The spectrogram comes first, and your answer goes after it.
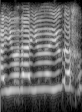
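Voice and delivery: frightened, terrified, pleading high-pitched cries. A gamer being chased in a game calls for help: terrified cries for help. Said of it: "¡Qué miedo".

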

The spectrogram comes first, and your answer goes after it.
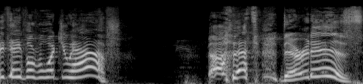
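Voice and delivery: high, full-throated yelling. Speaker addressing listeners directly, later apologizing for it, yelling. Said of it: "I'm sorry for yelling".

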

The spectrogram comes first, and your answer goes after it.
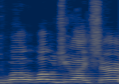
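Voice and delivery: ordinary talk, nothing marked

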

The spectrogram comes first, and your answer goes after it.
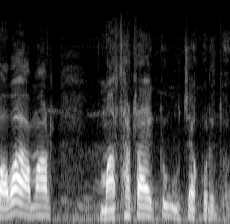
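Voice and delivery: plain

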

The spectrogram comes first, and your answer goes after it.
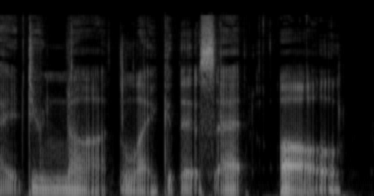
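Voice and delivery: very scared, terrified voice. Being guided while basically blind through the house: terrified. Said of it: "I'm so fucking terrified right now".

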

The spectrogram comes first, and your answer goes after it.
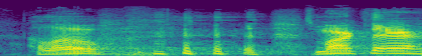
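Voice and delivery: gruff, rough-edged voice. Retelling a phone call from a search team member: imitating a gruff, rougher voice. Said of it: "it was a gruff, rougher voice".

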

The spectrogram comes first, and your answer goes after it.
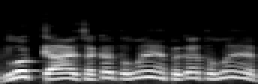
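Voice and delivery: mock worked-up eagerness. Retelling a scene where a character finds a lamp: imitating someone excited. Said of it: "He's all excited for some reason".

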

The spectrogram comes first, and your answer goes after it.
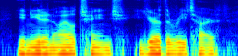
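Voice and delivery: ordinary delivery

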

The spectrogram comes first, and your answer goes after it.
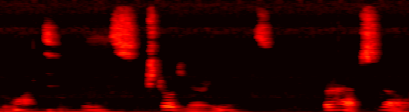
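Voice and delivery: put-on British accent. Speaker shows how a British niece really talks, British accent. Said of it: "She talks like this".

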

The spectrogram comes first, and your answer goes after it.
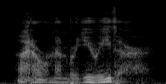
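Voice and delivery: soft whisper under the breath. A man answers a woman who has forgotten him, whispered. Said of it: "he whispered".

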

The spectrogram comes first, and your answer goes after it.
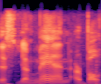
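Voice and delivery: plain

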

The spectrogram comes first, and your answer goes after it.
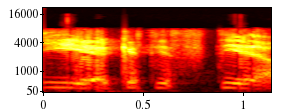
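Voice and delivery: put-on thick New York accent. Describing a Final Fantasy 15 character, the speaker quotes gangster Ignis, thick New York accent. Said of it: "Ignis with a really thick New York accent".

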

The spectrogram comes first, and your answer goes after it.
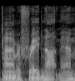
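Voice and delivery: ordinary delivery

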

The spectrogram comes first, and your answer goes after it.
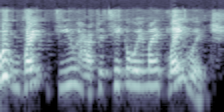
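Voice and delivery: sharp snapping tone. Ruth, told by Nestena to speak no English, answers her back, snapping. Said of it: "she snapped at Nestena".

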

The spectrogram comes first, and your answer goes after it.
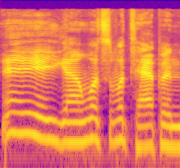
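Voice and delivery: easygoing, relaxed, calm, laid-back, slightly high. Describing how ambulance call-takers answer the phone, imitating a laid-back voice. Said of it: "Just really laid back sounding like".

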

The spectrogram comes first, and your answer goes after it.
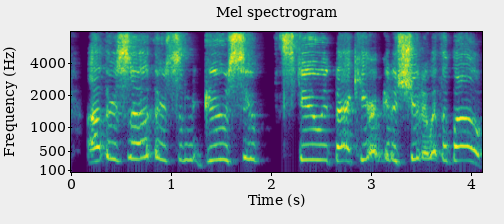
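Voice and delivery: very high-pitched shouted call-out in a character voice. Playing a character who warns the others about a monster: yelling in character. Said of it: "I yell out, I'm like".

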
